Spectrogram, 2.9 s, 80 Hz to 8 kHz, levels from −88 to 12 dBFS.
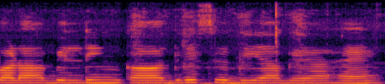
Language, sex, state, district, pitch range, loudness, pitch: Hindi, female, Jharkhand, Palamu, 220-235 Hz, -17 LUFS, 230 Hz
